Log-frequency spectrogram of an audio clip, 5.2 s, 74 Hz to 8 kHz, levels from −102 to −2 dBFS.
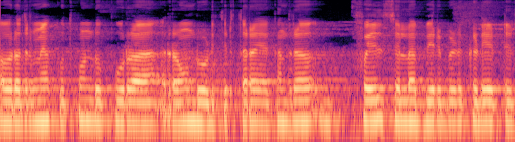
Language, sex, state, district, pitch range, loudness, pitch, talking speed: Kannada, male, Karnataka, Belgaum, 140-145 Hz, -16 LUFS, 140 Hz, 185 wpm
